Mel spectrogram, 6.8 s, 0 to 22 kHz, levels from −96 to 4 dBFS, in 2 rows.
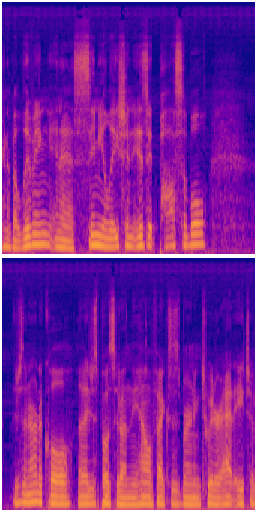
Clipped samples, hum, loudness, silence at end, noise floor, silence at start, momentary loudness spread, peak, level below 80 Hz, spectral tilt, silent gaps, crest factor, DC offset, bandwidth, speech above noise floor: under 0.1%; none; -26 LUFS; 0 s; -54 dBFS; 0 s; 5 LU; -10 dBFS; -52 dBFS; -6 dB/octave; none; 14 dB; under 0.1%; 19 kHz; 29 dB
